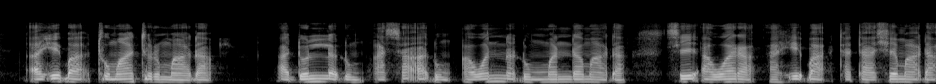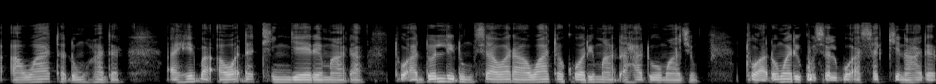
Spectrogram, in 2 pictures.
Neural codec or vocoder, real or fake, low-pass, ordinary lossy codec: none; real; 7.2 kHz; none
